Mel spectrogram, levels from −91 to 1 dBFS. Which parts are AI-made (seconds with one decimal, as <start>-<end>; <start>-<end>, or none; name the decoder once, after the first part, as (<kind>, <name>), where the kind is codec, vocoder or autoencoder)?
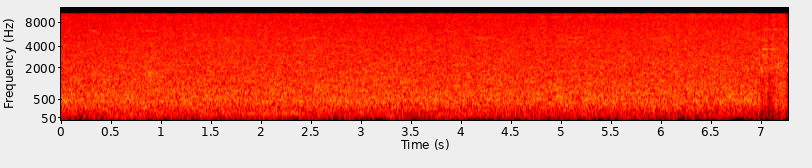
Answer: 2.5-6.1 (vocoder, Vocos)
